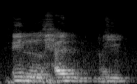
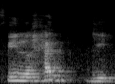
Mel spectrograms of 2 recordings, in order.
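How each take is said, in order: The two takes are said the same way.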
